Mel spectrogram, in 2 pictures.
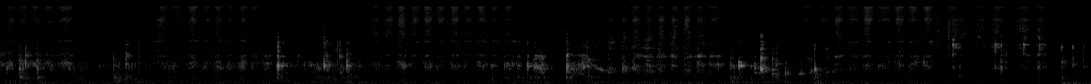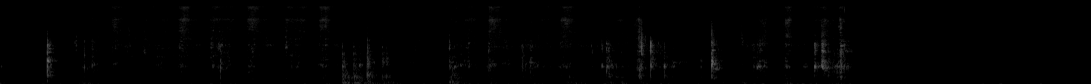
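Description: Stiff plastic scrubbing brush scrubbing a metal heater part wet with soapy water: quick back-and-forth strokes, pausing briefly a few times and stopping abruptly near the end.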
